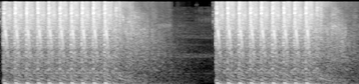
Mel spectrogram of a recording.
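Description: Stahlta weapon in Warframe firing in rapid automatic bursts, a loud, dense stream of evenly spaced shots that tapers briefly before resuming at full intensity.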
